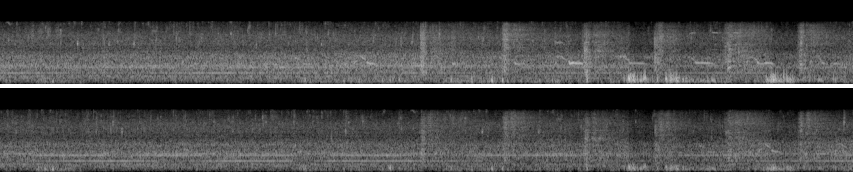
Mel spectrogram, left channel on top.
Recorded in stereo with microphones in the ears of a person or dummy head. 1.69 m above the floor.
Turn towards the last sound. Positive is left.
turn(degrees=50)  # may be behind; listen again after turning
